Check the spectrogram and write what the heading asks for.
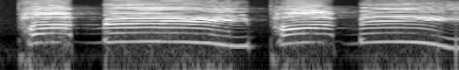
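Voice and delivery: high, loud squealed call; imitated shriek, drawn out; retold child's scream. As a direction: scream it like an excited little granddaughter running up. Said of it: "started running toward me screaming".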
